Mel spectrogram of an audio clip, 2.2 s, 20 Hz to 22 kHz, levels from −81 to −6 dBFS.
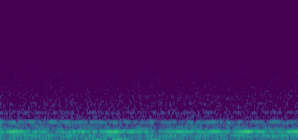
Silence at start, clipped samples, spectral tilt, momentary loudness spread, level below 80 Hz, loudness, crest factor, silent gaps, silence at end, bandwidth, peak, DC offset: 0 s; under 0.1%; -8.5 dB/octave; 3 LU; -46 dBFS; -40 LUFS; 12 dB; none; 0 s; over 20 kHz; -24 dBFS; under 0.1%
